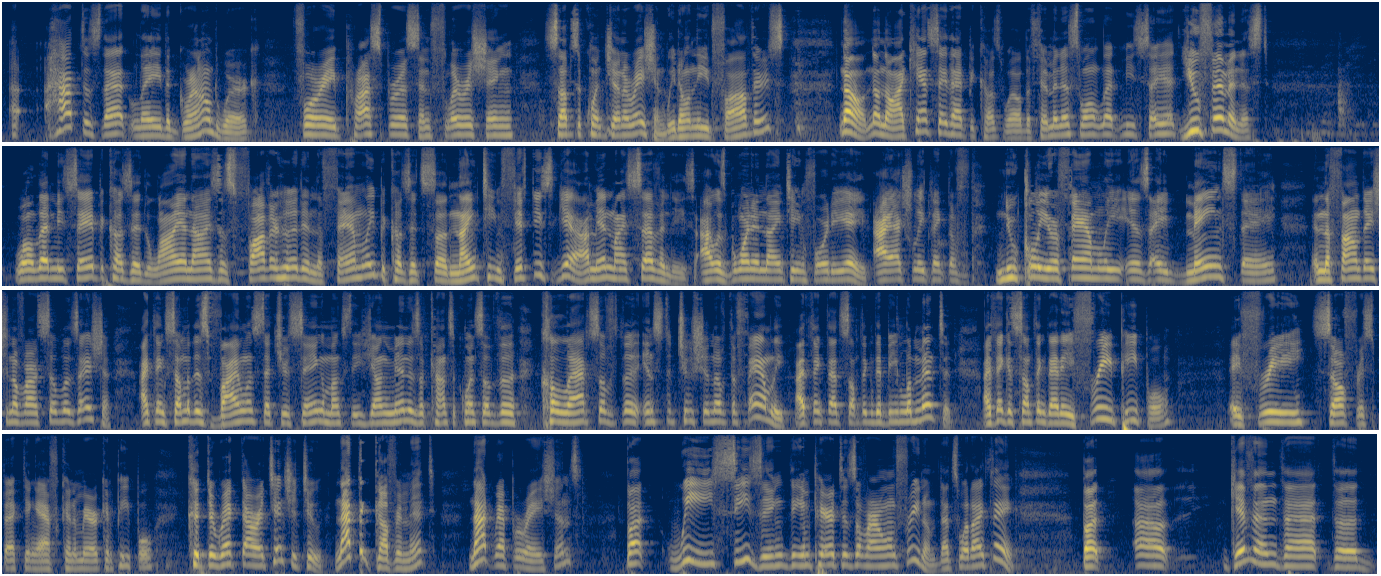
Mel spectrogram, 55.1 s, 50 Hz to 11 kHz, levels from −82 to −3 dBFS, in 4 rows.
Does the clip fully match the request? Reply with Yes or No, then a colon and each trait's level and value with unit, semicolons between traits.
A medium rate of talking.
Yes: average, 165 wpm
